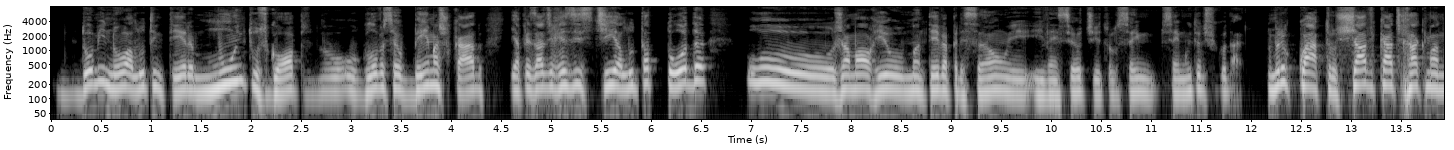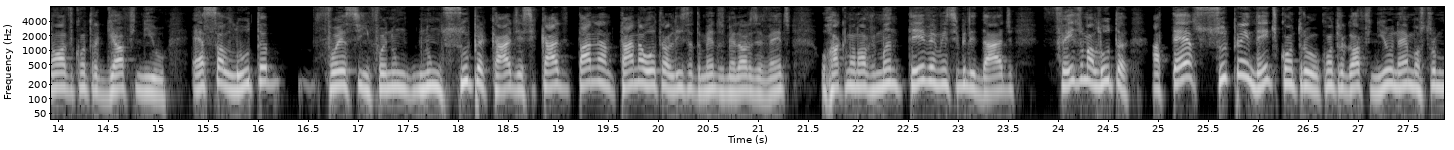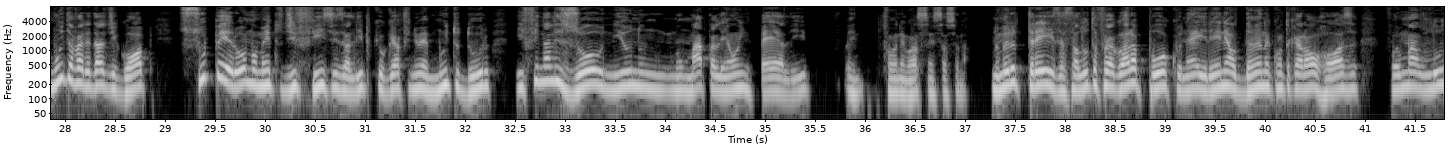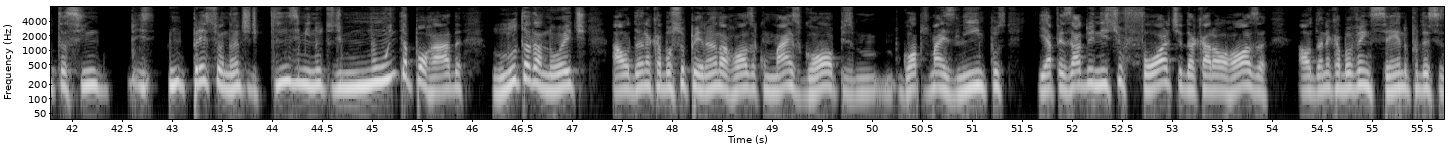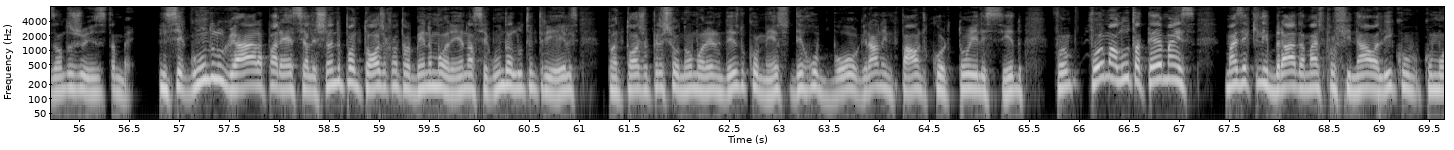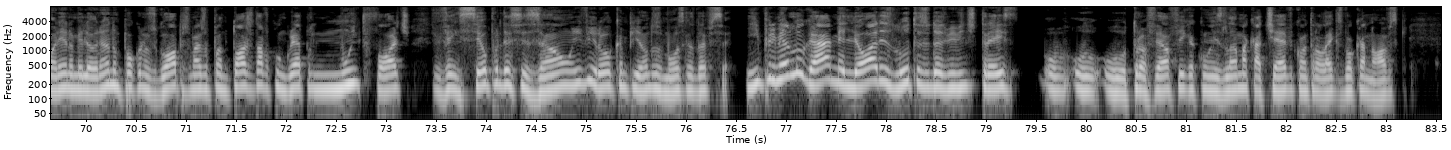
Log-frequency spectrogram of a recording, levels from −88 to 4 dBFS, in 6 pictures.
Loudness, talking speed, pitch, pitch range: -21 LUFS, 180 wpm, 165 Hz, 145-185 Hz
